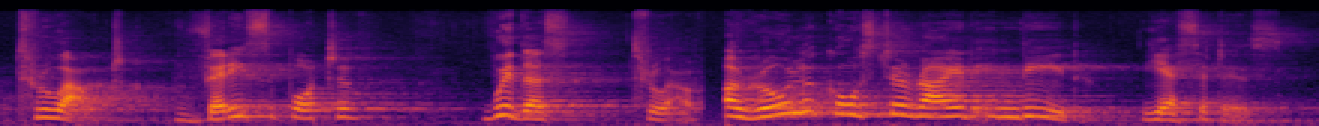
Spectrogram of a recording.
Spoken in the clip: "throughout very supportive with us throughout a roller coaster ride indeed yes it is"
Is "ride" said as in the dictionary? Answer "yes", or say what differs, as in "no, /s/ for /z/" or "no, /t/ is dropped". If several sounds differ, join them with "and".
yes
